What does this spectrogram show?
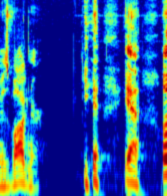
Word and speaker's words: Wagner: Same thing with, when people speak German, they think, well, that guy's last name is Wagner. No, his last name is Wagner.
